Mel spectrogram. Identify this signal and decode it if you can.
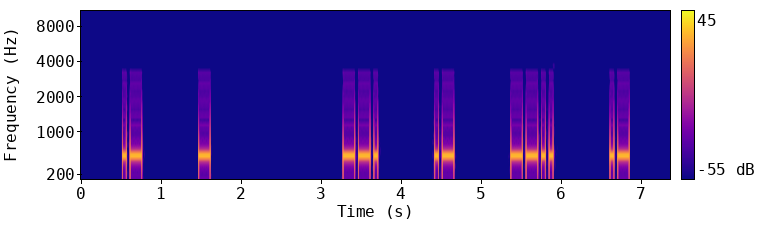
Morse code, heard as a keyed tone, about 25 wpm, spaced as for 10 wpm, 550 Hz. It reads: AT GAZA
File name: podcast / News headlines-1x-25x10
